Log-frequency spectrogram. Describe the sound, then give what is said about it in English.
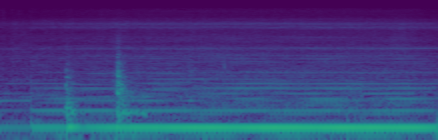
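A small propeller stirrer's motor hums steadily on top of a reaction barrel as it mixes methoxide into oil in a vat. The low, even drone runs throughout, with two brief knocks early on. “there is just a simple little propeller stirrer, and what you hear is that humming sound is the stirrer motor on top.”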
